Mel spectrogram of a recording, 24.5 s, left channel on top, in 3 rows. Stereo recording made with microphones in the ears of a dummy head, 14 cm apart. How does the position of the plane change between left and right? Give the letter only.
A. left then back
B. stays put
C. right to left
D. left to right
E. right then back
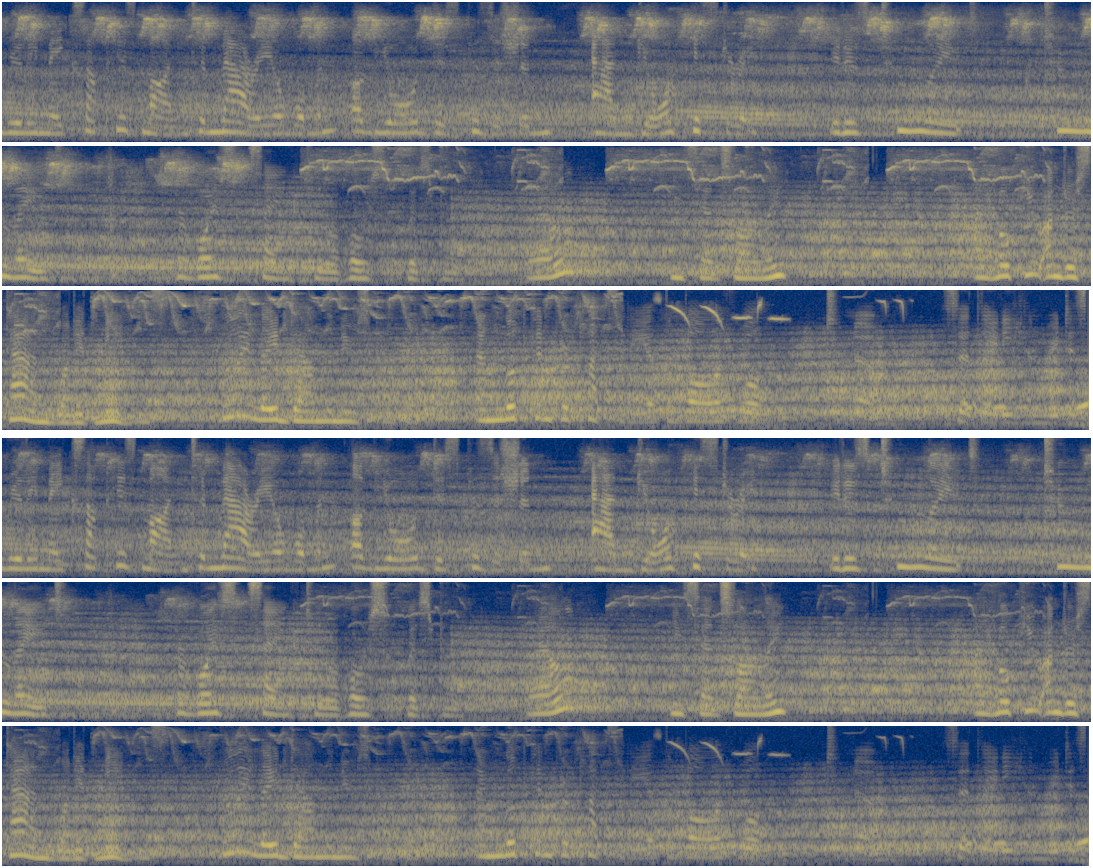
C.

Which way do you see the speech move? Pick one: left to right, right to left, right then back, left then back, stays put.
right to left.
